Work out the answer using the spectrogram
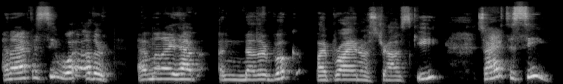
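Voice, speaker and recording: Hosting story time for kids, this woman speaks in a fairly high voice and talks fairly quickly. Her gushing, animated manner stays upbeat and encouraging as she shifts between reading the story and chatty asides to viewers.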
